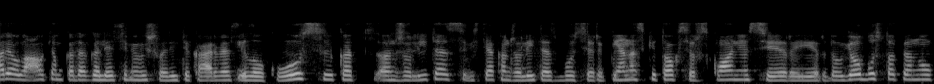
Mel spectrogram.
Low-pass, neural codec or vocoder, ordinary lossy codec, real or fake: 7.2 kHz; none; AAC, 32 kbps; real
